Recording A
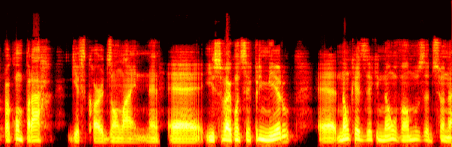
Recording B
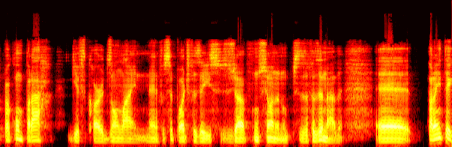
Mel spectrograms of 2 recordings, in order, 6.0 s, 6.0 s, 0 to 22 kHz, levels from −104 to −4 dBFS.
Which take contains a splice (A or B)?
A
